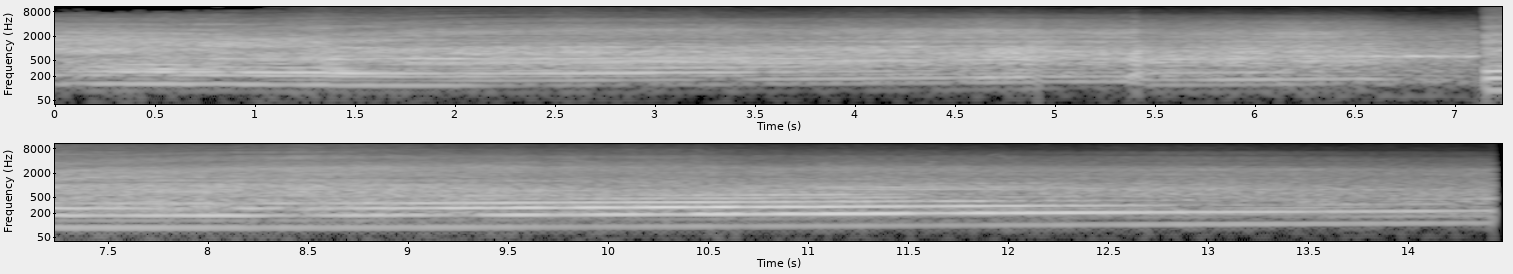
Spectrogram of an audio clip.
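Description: Car engines accelerating past on a race track: one engine note climbs steadily for about seven seconds, then after a sudden cut a red classic roadster pulls through the bend, its engine note rising slowly and fading near the end.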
